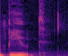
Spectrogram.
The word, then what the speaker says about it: Butte: And I still thought it pronounced but.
